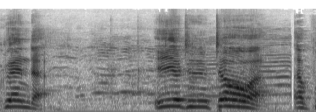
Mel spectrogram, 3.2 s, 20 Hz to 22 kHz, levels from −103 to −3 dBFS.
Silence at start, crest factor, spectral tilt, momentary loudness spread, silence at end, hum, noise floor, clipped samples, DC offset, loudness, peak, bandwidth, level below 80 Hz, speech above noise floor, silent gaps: 0 s; 14 dB; -2.5 dB/octave; 20 LU; 0 s; none; -37 dBFS; under 0.1%; under 0.1%; -15 LUFS; -2 dBFS; 16 kHz; -52 dBFS; 22 dB; none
